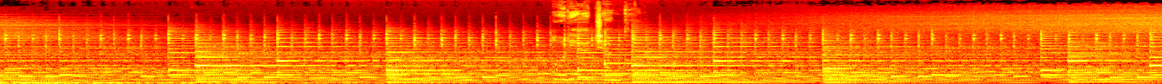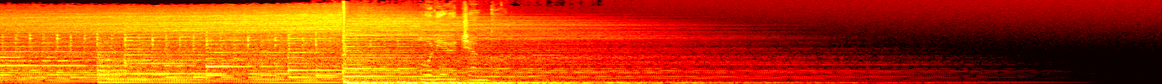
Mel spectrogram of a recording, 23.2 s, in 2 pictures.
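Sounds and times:
upbeat business corporate music: 0.0 - 17.8.

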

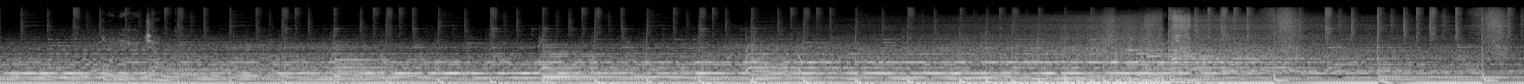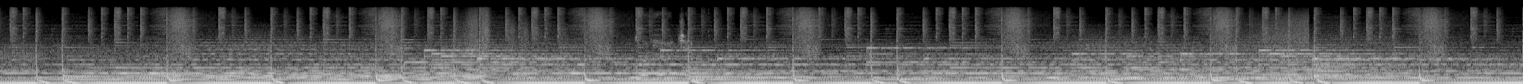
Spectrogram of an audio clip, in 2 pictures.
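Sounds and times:
atmospheric electronic chill music: 0.0 - 30.4.

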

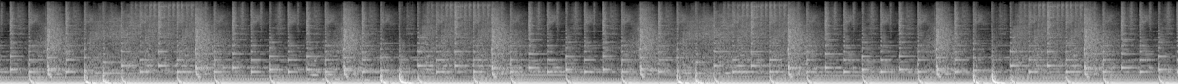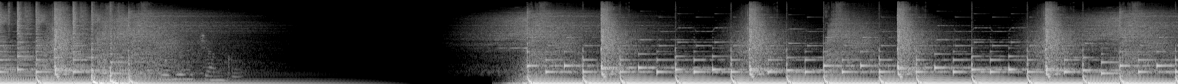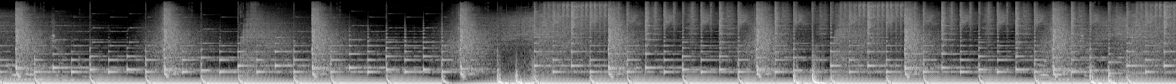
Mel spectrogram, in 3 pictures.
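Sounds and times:
powerful trap beat: 0.0 - 14.5, 16.8 - 35.3.

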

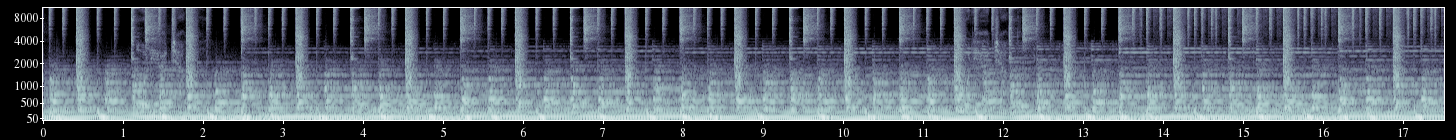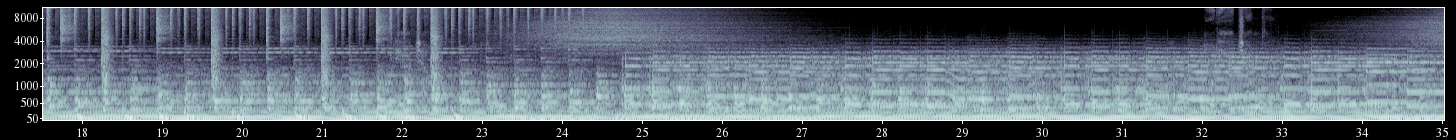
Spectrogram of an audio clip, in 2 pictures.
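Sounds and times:
downtempo ambient guitar: 0.0 - 35.0.

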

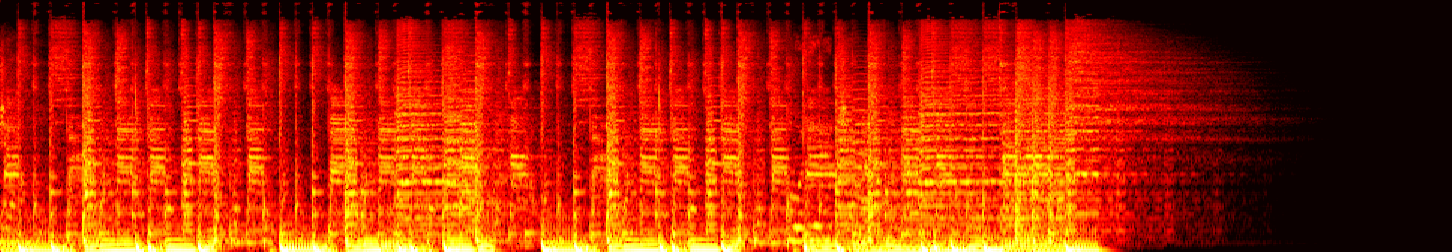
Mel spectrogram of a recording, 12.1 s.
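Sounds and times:
funky bumper logo jingle: 0.2 - 9.4.

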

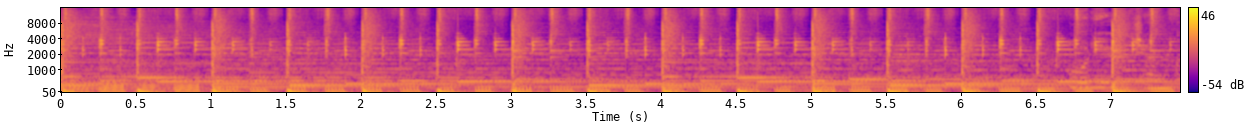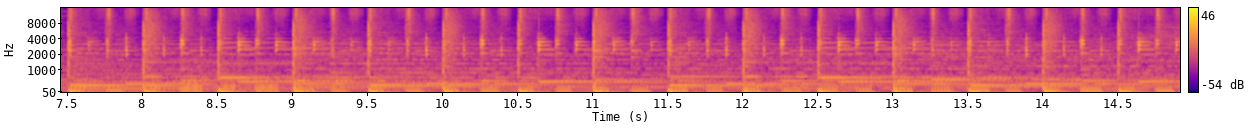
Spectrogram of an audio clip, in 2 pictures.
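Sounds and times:
upbeat corporate background music: 0.0 - 14.9.

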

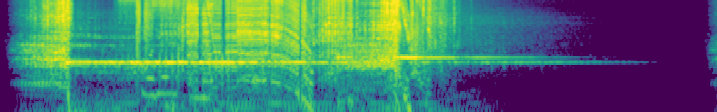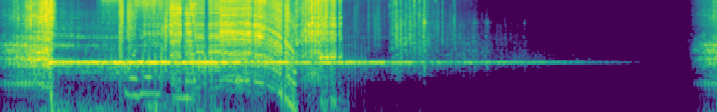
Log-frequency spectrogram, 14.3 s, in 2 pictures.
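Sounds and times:
short glitch logo sound: 0.4 - 5.6, 7.6 - 12.0.

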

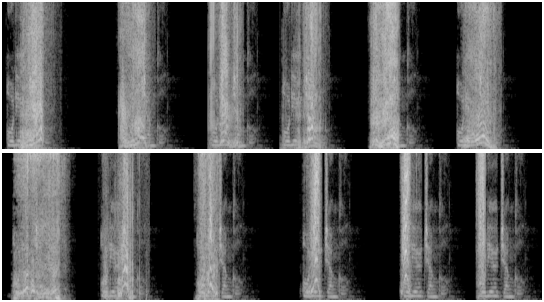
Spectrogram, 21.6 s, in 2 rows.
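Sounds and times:
zipper: 0.3 - 1.2, 2.3 - 3.1, 4.1 - 4.9, 5.6 - 6.6, 7.3 - 8.0, 9.2 - 10.0, 11.0 - 13.8, 14.6 - 15.2, 16.9 - 17.2, 18.8 - 19.2, 20.3 - 20.5.

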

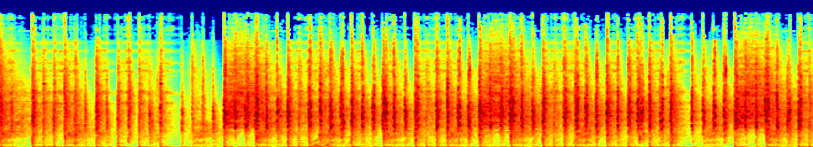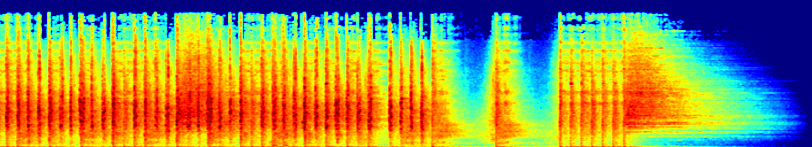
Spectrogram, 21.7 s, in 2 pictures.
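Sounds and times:
percussion: 0.0 - 21.3.

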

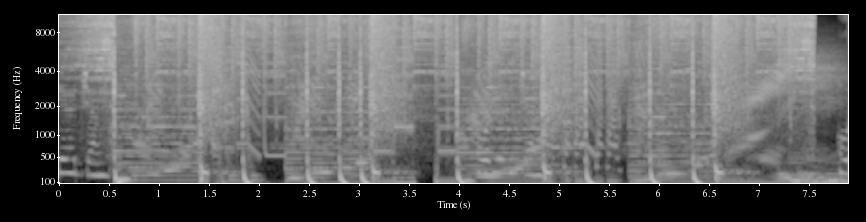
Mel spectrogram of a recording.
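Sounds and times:
modern dubstep logo intro: 0.6 - 7.7.

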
